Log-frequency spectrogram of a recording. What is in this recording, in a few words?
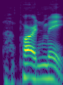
pardon me, english male; XBOX; civ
